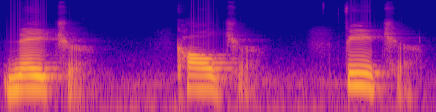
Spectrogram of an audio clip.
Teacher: We stress the first syllable.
